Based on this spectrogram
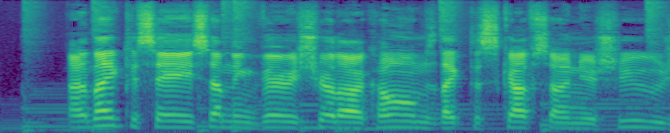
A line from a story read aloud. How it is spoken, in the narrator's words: said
